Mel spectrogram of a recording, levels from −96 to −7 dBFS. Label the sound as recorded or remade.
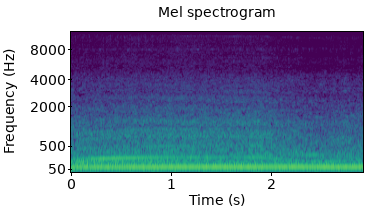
recorded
